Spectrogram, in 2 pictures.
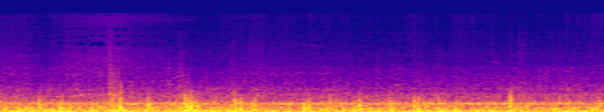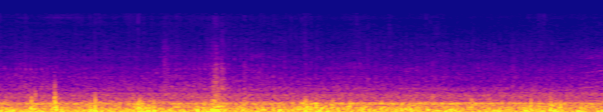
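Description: Speedboat engine running steadily under way, a constant low drone with a few sharp knocks, the loudest about eight seconds in.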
